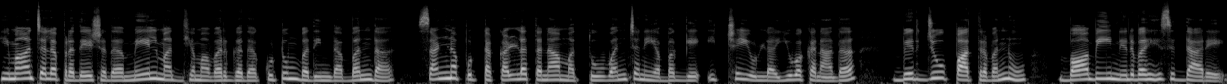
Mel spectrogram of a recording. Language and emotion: Kannada, neutral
